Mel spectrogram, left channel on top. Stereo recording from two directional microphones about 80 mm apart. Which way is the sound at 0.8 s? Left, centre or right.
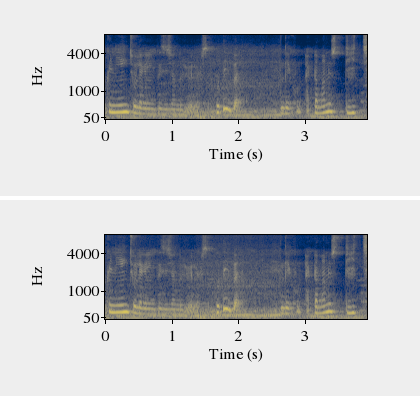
Left.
